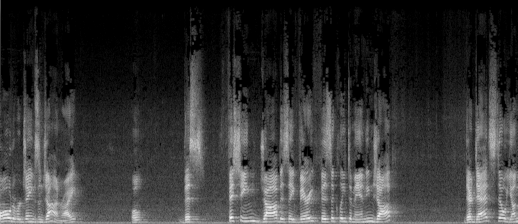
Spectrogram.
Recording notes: This sermon was preached at Hope Fellowship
